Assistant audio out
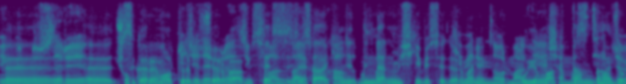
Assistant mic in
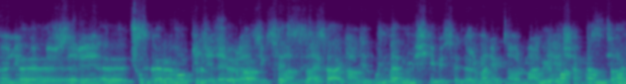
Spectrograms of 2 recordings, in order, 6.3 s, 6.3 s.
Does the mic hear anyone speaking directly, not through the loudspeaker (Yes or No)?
No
